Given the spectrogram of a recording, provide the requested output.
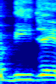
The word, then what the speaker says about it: BeeJ: the whole just just flat out no more bj no more just one syllable all the way out now now does that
